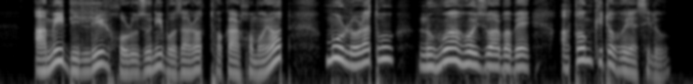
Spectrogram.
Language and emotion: Assamese, fearful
